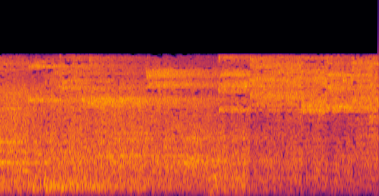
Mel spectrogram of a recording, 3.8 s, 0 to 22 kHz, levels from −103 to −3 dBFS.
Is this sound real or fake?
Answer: real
